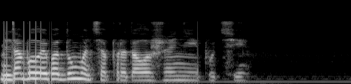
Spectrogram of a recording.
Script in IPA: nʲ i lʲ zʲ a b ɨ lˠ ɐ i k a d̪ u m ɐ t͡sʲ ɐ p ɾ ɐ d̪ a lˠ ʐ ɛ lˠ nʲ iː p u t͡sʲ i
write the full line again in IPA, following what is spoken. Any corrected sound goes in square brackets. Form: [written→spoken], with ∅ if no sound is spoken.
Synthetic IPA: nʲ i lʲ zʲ a b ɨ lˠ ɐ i [k→p] a d̪ u m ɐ t͡sʲ ɐ p ɾ ɐ d̪ a lˠ ʐ ɛ [lˠ→∅] nʲ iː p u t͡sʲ i

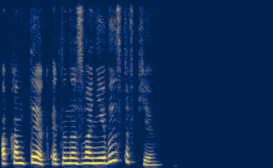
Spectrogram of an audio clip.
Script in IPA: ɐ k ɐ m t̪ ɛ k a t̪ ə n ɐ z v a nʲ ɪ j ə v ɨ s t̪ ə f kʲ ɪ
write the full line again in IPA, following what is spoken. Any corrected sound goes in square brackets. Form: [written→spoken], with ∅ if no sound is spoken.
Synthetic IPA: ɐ k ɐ m t̪ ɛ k [a→ɛ] t̪ ə n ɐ z v a nʲ ɪ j ə v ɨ s t̪ ə f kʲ ɪ

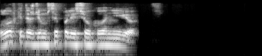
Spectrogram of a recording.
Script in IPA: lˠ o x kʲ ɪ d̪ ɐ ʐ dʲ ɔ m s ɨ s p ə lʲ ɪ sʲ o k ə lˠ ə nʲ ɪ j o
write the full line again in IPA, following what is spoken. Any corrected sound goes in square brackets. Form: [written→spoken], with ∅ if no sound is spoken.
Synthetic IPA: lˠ o [x→f] kʲ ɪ d̪ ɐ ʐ dʲ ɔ m s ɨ [s→∅] p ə lʲ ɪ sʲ o k ə lˠ ə nʲ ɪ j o

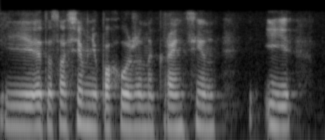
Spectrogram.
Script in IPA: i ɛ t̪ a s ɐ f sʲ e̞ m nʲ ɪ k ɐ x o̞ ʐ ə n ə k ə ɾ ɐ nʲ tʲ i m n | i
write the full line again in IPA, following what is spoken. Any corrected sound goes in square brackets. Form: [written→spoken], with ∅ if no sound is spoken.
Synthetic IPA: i ɛ t̪ [a→ə] s ɐ f sʲ e̞ m nʲ ɪ [k→p] ɐ x o̞ ʐ ə n ə k ə ɾ ɐ nʲ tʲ i [m→∅] n | i

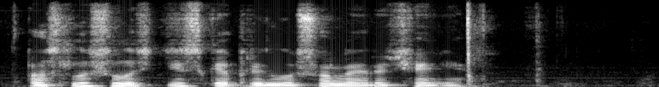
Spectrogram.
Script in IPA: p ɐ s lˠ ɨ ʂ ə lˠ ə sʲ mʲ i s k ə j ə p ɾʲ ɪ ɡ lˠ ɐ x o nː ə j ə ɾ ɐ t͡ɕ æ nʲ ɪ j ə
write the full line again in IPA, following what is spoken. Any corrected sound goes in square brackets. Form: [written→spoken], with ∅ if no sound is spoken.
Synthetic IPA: p ɐ s lˠ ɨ ʂ ə lˠ ə sʲ [mʲ→nʲ] i s k ə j ə p ɾʲ ɪ ɡ lˠ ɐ [x→ʂ] o nː ə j ə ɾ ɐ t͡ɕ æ nʲ ɪ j ə

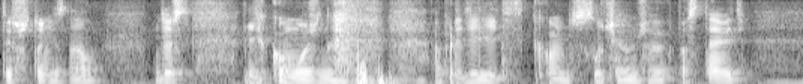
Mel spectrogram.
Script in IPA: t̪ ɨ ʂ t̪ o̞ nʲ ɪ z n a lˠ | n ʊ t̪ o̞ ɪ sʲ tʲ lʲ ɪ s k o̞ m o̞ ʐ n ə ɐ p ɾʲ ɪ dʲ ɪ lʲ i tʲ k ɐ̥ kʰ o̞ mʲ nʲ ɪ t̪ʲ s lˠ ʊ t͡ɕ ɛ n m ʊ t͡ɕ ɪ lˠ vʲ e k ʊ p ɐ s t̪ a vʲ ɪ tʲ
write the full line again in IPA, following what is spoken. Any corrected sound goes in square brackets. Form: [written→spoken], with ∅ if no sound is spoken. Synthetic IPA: t̪ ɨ ʂ t̪ o̞ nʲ ɪ z n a lˠ | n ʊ t̪ o̞ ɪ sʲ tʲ lʲ ɪ [s→x] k o̞ m o̞ ʐ n ə ɐ p ɾʲ ɪ dʲ ɪ lʲ i tʲ k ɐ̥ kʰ o̞ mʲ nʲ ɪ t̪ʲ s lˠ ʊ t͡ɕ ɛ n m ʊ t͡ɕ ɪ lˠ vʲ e k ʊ p ɐ s t̪ a vʲ ɪ tʲ

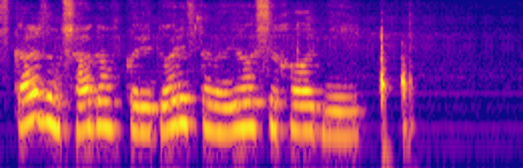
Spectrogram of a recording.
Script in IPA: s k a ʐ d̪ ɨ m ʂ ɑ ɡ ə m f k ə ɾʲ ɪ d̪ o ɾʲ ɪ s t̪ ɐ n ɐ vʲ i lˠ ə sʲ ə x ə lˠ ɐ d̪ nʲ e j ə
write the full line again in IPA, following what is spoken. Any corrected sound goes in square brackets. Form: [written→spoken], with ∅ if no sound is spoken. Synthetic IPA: s k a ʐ d̪ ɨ m ʂ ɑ ɡ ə m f k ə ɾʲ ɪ d̪ o ɾʲ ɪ s t̪ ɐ n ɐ vʲ i lˠ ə sʲ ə x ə lˠ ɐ d̪ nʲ e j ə

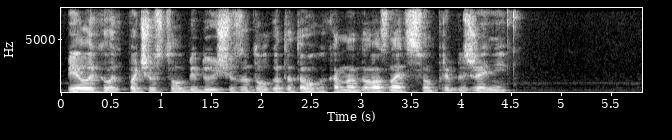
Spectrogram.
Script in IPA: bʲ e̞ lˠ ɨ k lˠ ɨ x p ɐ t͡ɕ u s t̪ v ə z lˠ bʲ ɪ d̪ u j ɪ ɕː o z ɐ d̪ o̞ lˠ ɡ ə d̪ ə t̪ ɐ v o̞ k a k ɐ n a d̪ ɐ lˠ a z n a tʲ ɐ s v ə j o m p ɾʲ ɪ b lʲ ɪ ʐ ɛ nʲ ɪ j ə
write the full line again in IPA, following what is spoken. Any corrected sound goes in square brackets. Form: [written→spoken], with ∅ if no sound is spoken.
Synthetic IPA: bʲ e̞ lˠ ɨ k lˠ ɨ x p ɐ t͡ɕ u s t̪ v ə [z→v] lˠ bʲ ɪ d̪ u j ɪ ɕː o z ɐ d̪ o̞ lˠ ɡ ə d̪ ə t̪ ɐ v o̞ k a k ɐ n a d̪ ɐ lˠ a z n a tʲ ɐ s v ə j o m p ɾʲ ɪ b lʲ ɪ ʐ ɛ nʲ ɪ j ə

